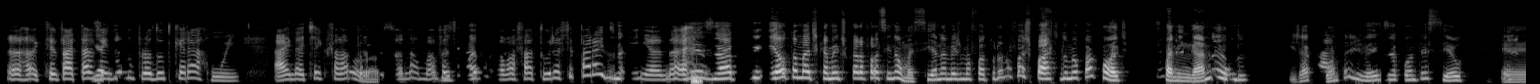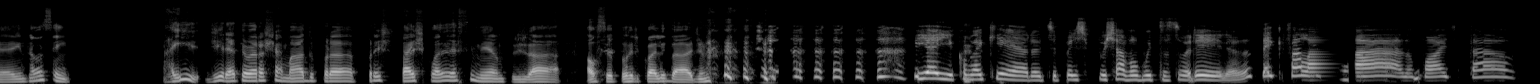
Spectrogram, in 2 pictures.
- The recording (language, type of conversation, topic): Portuguese, podcast, Quais habilidades você achou mais transferíveis ao mudar de carreira?
- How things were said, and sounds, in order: static; tapping; unintelligible speech; unintelligible speech; chuckle; other background noise; distorted speech; unintelligible speech; laugh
